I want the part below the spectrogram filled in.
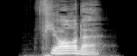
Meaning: nominative/accusative/genitive plural of Fjord
- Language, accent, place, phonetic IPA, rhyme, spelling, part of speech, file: German, Germany, Berlin, [ˈfjɔʁdə], -ɔʁdə, Fjorde, noun, De-Fjorde.ogg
